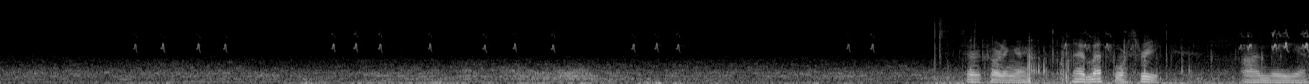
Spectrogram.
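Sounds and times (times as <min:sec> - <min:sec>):
low rumble: 0:09.4 - 0:13.0
wild male birds calling: 0:09.4 - 0:13.0
speech: 0:09.7 - 0:11.8, 0:12.4 - 0:13.0.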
